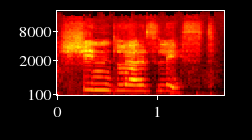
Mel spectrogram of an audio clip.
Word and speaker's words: Schindler's List: Schindler's List.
